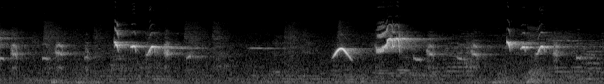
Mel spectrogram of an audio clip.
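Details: Cockatiel kept as a pet, chatting with its owner: a sequence of wavering, high whistled phrases, one loud arched note rising and dropping, then more fluttery whistles.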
